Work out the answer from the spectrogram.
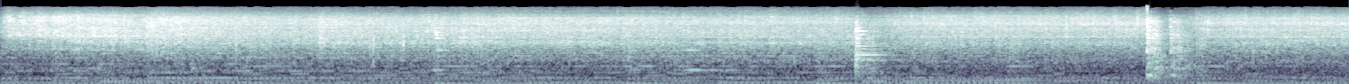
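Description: Masala-marinated chicken pieces tipped into a hot aluminium pan of frying onions. The pan sizzles louder as they land. A slotted spoon clinks twice against the bowl and pan near the end.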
